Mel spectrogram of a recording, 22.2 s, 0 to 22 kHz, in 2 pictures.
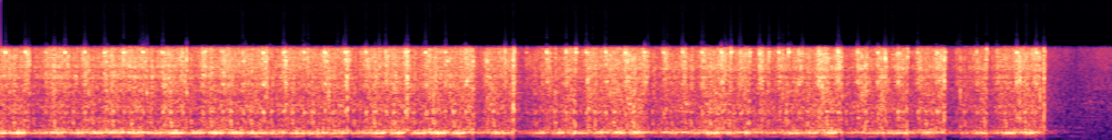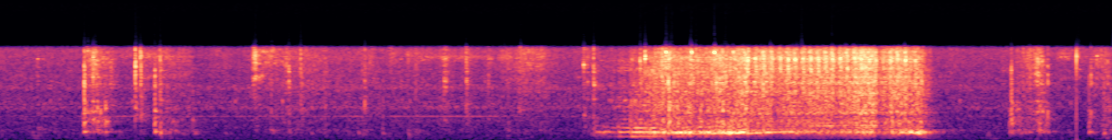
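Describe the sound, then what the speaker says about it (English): Kenmore 120.491 sewing machine running a straight stitch, a loud steady mechanical whir for about ten seconds, a quieter pause with handling noises, then a second shorter burst of stitching. "I just wanted to show the straight stitch ability of this machine."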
